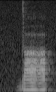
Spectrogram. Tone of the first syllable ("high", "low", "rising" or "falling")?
low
